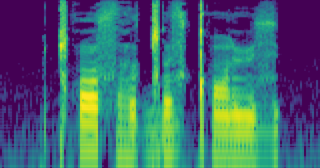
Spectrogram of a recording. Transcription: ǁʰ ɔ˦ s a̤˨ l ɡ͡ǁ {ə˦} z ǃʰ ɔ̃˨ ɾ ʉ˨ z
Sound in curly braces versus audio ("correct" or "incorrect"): correct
